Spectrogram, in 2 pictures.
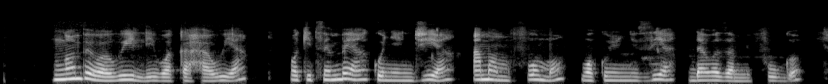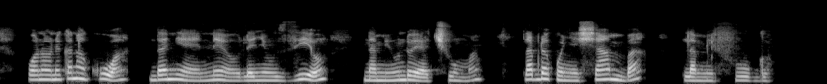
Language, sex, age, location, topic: Swahili, female, 25-35, Kisumu, agriculture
